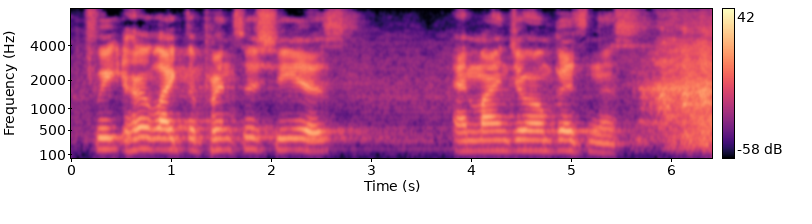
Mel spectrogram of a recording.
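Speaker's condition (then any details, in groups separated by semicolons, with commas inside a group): ALS; asked to talk slower, clearer, losing voice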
